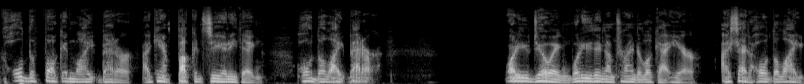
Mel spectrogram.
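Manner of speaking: mock furious, freaking-out rant. Retelling their own dad crash out while busy at home, retelling own freak-out. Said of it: "I was freaking the fuck out".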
